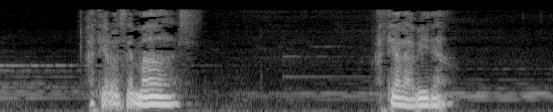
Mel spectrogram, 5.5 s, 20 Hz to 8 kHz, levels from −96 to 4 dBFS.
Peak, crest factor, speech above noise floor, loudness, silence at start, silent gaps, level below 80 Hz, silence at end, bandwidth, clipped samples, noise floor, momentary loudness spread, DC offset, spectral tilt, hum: -6 dBFS; 20 dB; 37 dB; -23 LUFS; 0.9 s; none; -50 dBFS; 0.7 s; 6.6 kHz; under 0.1%; -58 dBFS; 21 LU; under 0.1%; -7.5 dB/octave; none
